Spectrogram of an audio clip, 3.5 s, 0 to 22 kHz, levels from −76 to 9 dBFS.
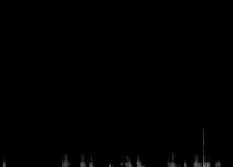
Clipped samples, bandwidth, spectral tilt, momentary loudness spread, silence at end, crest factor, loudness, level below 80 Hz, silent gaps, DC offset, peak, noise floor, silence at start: under 0.1%; 7.2 kHz; -7.5 dB/octave; 13 LU; 0.2 s; 26 dB; -51 LUFS; -60 dBFS; 0.24-0.28 s, 0.34-0.90 s, 1.12-1.17 s, 1.48-1.62 s, 2.24-2.48 s; under 0.1%; -26 dBFS; under -90 dBFS; 0.05 s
